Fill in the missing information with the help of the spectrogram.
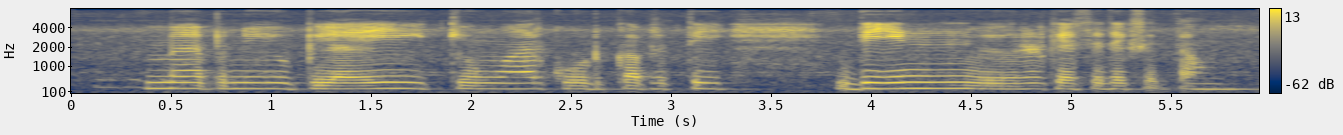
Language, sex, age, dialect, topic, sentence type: Hindi, female, 18-24, Awadhi Bundeli, banking, question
